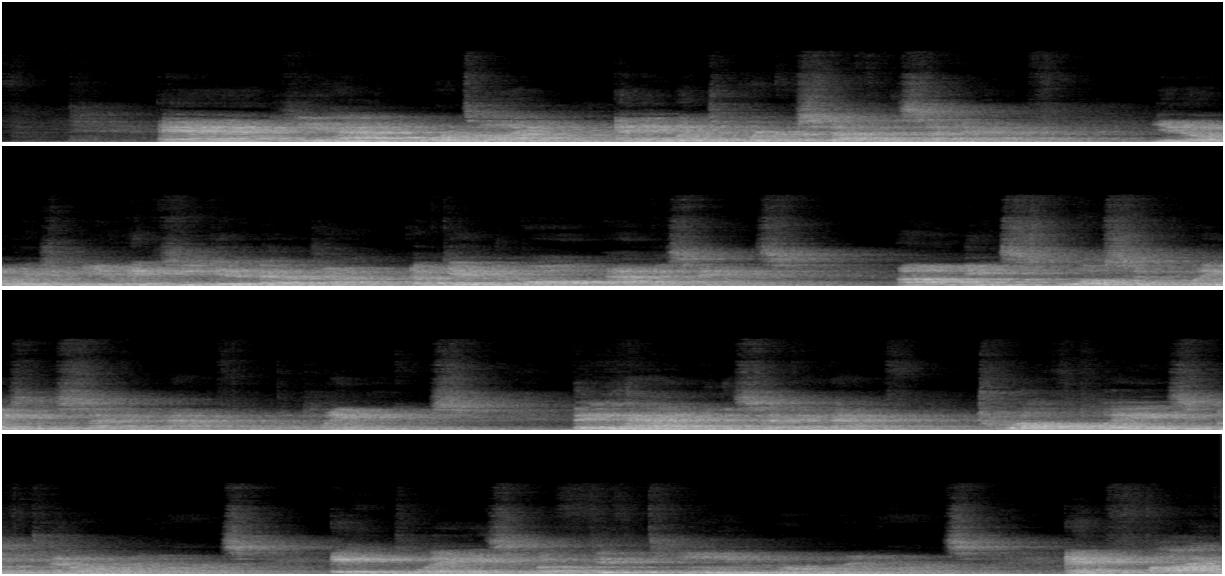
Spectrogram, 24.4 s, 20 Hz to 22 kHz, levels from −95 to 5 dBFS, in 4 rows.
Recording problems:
room echo; strong; dies away in 2.1 s
off-mic speech; far

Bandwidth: 14.5 kHz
